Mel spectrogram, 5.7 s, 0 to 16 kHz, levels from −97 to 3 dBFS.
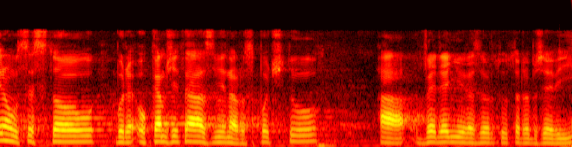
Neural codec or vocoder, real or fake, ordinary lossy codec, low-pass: none; real; AAC, 96 kbps; 7.2 kHz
